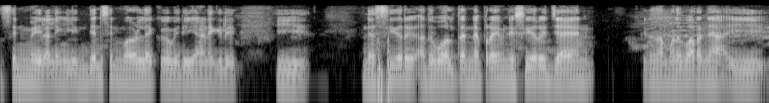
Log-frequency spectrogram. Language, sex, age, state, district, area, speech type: Malayalam, male, 18-30, Kerala, Malappuram, rural, spontaneous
